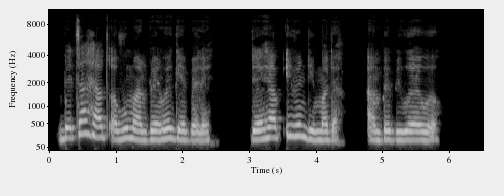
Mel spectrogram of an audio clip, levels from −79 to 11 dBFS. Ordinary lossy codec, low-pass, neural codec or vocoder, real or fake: none; 9.9 kHz; vocoder, 44.1 kHz, 128 mel bands, Pupu-Vocoder; fake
